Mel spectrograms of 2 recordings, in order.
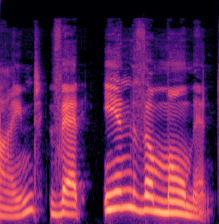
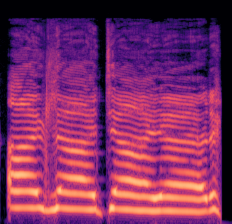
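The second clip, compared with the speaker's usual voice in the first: loud, high, drawn-out mock whine; whining little kid; 6 semitones higher, 5 dB louder, much slower than usual. Little kid denies looking tired to a parent, whining protest. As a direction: stretch every word like an overtired child. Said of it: "like the little kid when you say".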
